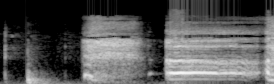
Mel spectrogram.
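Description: A man sobbing: a short choked sob, a breathy cry about half a second in, then a long, high, held wail starting just past a second in, all through the hand pressed over his mouth.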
